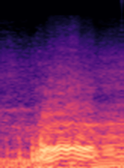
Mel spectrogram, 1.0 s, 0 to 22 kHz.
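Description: A KTM 250F motocross bike's engine revs in one short, rising and wavering burst, close and loud, with no voices.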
